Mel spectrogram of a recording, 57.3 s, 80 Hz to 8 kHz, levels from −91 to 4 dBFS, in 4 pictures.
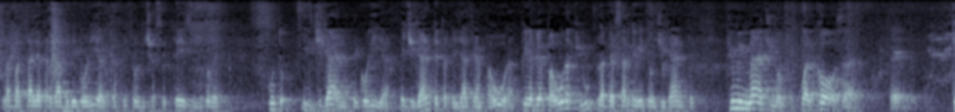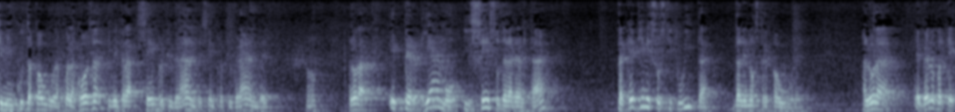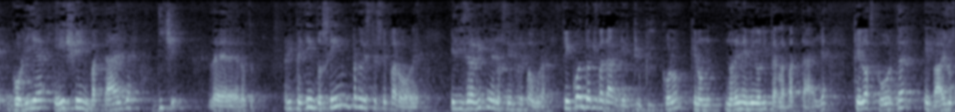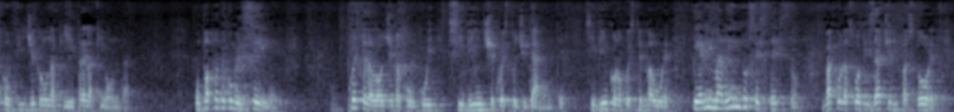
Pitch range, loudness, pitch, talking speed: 120-180 Hz, -25 LUFS, 145 Hz, 155 wpm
